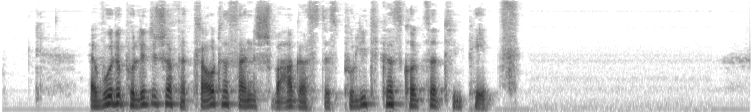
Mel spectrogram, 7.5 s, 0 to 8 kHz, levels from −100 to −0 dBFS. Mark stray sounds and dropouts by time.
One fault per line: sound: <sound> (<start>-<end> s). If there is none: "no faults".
no faults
